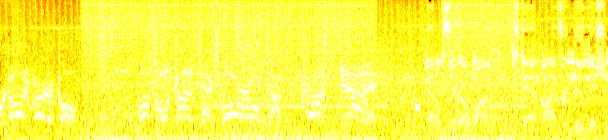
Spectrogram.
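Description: A heavy machine gun fires rapid bursts.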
